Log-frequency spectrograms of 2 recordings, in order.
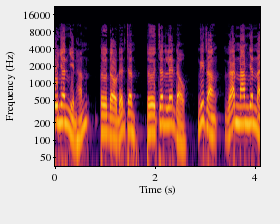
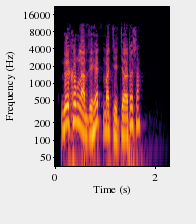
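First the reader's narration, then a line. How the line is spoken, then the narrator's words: Woman, laughing question. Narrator (Vietnamese): Bà bật cười hỏi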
